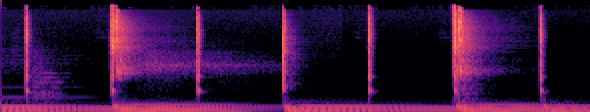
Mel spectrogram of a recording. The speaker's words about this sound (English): Another one you mentioned is you have the announcer say metronome. Metronome. Man, I'm up to something. And then we get these ticking sounds.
